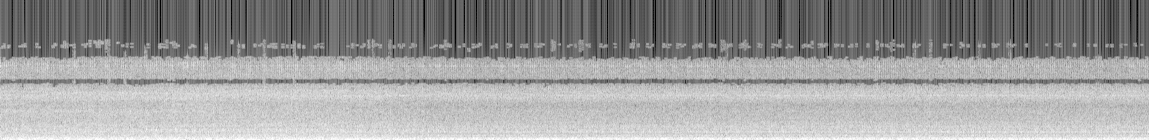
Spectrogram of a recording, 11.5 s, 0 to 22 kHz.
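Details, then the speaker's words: Mercedes W124 V8 idling after replacing PCV hoses with silicone ones, some background noise: steady, even low rumble with no knocks, misses or hunting; no problems found, normal idle. "all right doesn't look like any problems"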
